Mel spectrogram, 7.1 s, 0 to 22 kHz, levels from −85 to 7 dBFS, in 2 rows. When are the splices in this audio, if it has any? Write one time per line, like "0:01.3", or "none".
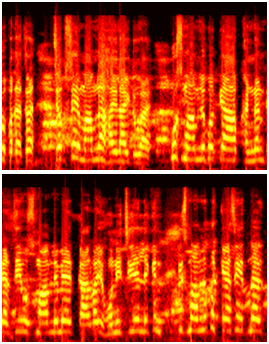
none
